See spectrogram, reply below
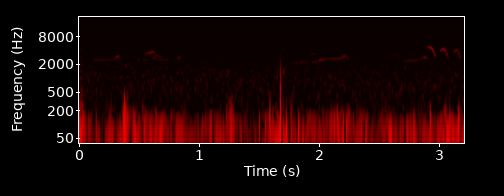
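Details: Little ringed plovers feeding in the still-soft mud of a dried-out rice field at La Corretjola, Sueca, in l'Albufera Natural Park, where local breeders and birds from elsewhere gather. They give thin, high whistled notes, several sliding downward, over a low rumble and dull thumps.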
